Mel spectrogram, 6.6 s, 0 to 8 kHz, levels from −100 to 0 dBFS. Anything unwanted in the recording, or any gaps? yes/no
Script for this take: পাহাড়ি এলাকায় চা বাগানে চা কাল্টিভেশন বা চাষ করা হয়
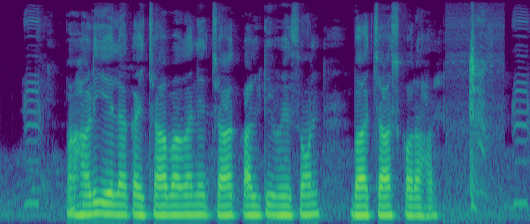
yes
